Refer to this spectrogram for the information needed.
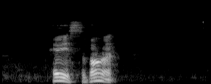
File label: "hey savant", en; wake-word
